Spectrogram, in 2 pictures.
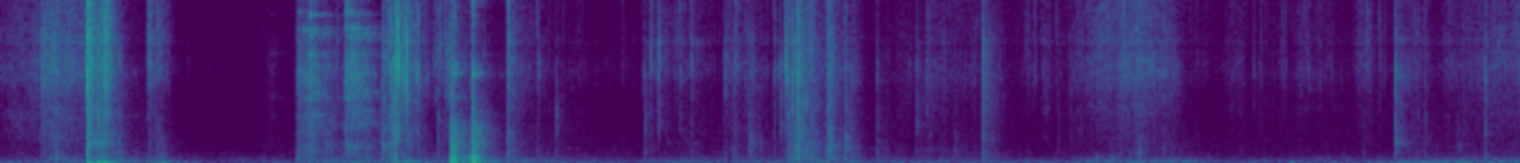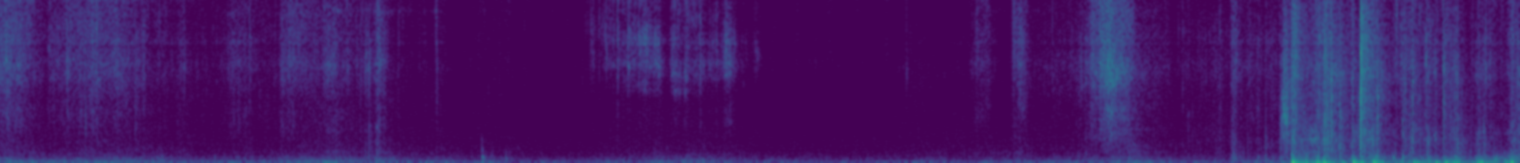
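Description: Crinkling and rustling of something being handled and torn, in irregular bursts with quiet gaps between. A denser, steadier stretch of rustling begins near the end.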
